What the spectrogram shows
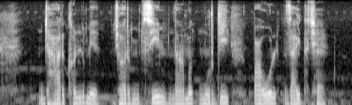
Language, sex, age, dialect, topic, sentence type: Maithili, male, 18-24, Southern/Standard, agriculture, statement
